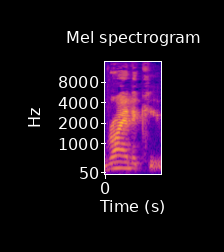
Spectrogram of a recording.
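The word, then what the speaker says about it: Reineke: Stephen, oh my God, I'm going to mispronounce Steve's last name, Reinecke, right? Yeah. Yeah. Really? Did I get that right? I'm absolutely sure. Yes. Okay. You got it.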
